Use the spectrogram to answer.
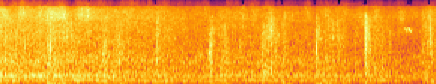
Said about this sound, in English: Oh, the bees are working.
